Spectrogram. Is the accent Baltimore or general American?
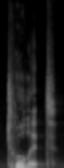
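Baltimore. It is said in a Baltimore accent. "I've even heard someone say toilet"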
